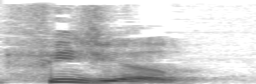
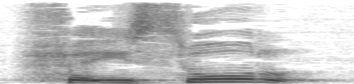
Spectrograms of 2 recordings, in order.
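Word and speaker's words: fissure: بعد به تلفظ انگلیسی چی میشه؟ اینال، اینال فیجر. باز اینجا توضیح دادم. خب اما این که تو پرانتز نوشته فیسور، این غلط، فیسور یه جیبیه.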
